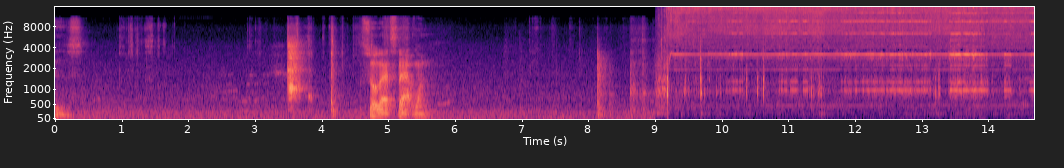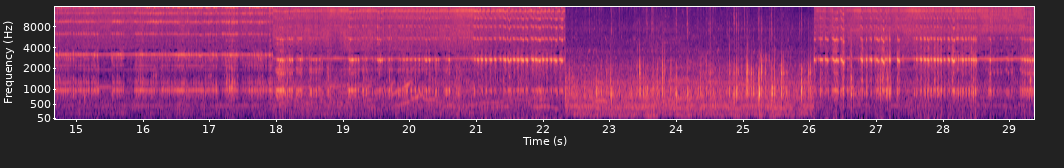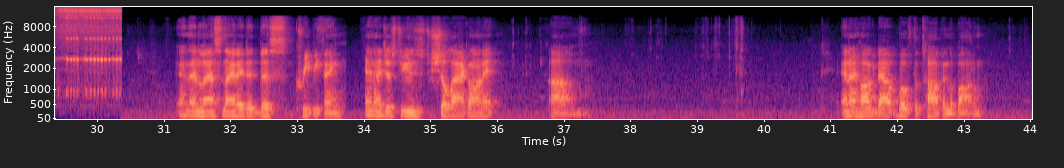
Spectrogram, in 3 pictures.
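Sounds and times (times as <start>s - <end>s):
lathe whining: 9.0s - 30.4s
tool scraping spinning wood: 9.0s - 30.4s.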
